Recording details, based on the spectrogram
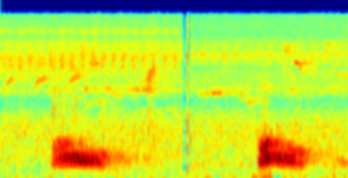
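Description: A Nicobar pigeon gives two low, hoarse, grunting calls about two seconds apart, each lasting half a second, with faint chirps of other birds and a click between.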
